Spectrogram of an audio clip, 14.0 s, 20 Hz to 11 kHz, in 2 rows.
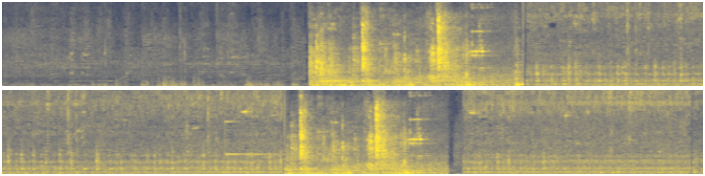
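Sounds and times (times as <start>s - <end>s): engine running: 3.1s - 14.0s.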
